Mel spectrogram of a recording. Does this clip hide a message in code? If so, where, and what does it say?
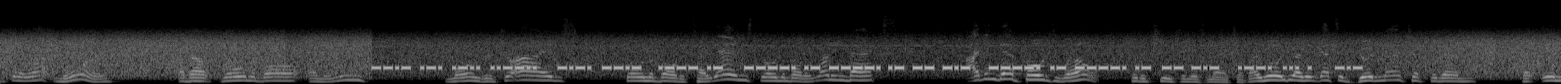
Yes: Morse code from 3.7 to 13.7 s, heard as a keyed tone, hand-sent with a paddle, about 39 wpm, 780 Hz, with radio static and speech in English. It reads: QRL? CQ JA 9A9AMK 9A9AMK PSE K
